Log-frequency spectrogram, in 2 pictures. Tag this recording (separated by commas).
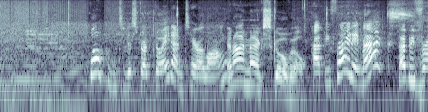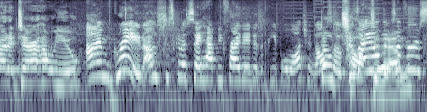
Speech, Music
